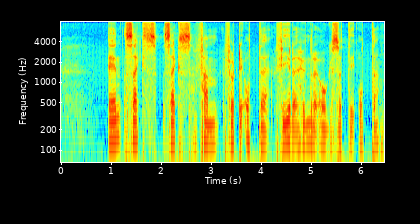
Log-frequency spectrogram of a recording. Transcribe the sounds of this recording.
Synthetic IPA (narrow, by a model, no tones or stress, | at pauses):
ʔeːnsɛkssɛksfɛmfœʈɪʔɔt̪ʰəfiːɾəhʉnd̪ɾə̰ʔoːɡsœt̪ʰɪʔɔt̪ʰə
